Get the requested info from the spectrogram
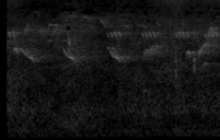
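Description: Faint rural ambience: a bird repeating short downward-sliding whistled notes, over evenly repeating high insect chirps.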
